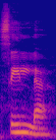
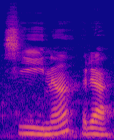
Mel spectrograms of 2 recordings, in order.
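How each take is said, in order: First: The middle is pronounced as a double l. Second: The middle is pronounced as n followed by r. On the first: The speaker calls it right. "हमें बोलना है सिल्ला" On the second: The speaker calls it wrong. "इससे सीन रा नहीं बोलना है"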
